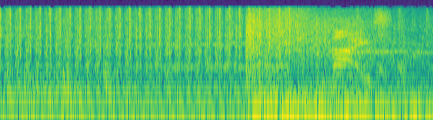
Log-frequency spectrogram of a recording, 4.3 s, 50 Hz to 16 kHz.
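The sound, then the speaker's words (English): Gunfire from jetpack-mounted guns in the Xbox 360 video game Dark Void: a rapid, steady stream of sharp shots that turns into heavier, louder blasts partway through. “Now we can shoot from our jetpack.”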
